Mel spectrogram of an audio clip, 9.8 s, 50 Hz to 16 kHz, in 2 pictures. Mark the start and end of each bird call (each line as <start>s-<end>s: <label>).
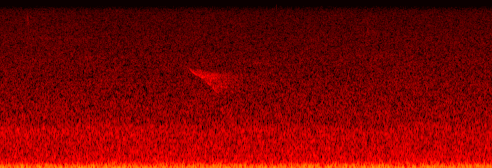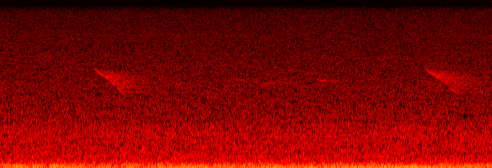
0.0s-9.8s: Veery (Catharus fuscescens)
